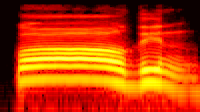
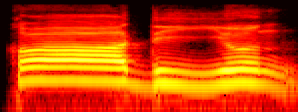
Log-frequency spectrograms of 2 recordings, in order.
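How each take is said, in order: First: The ya sound is dropped, ending in '-in'. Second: The word ends with a full '-iyun' syllable. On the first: This is the simplified form actually used. "ইয়াকে অমিট করে এখানে জের দিয়ে দেওয়া" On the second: This is the original underlying form. "আমরা যদি মূল শব্দ ধরি"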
